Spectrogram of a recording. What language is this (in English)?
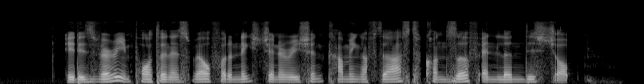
English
